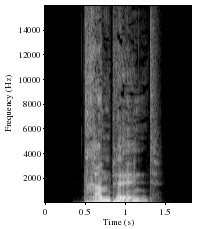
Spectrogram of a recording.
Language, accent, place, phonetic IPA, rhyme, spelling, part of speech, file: German, Germany, Berlin, [ˈtʁampl̩nt], -ampl̩nt, trampelnd, verb, De-trampelnd.ogg
- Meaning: present participle of trampeln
